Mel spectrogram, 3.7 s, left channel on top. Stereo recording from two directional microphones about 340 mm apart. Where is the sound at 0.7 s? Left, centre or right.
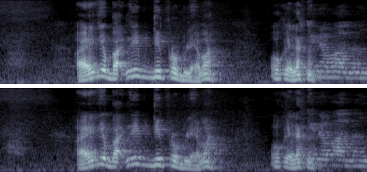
Centre.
